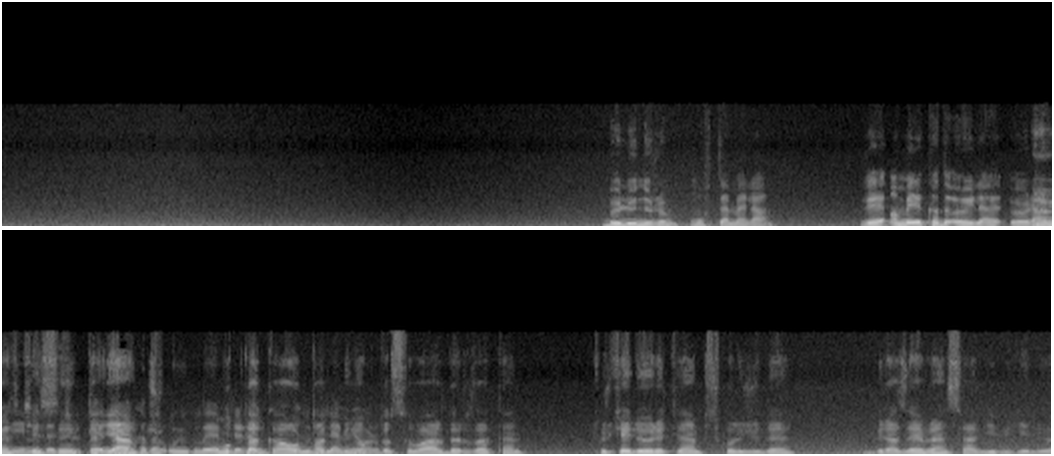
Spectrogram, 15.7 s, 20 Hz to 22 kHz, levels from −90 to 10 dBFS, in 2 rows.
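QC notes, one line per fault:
No technical faults are audible anywhere in the recording; the signal stays continuous and stable throughout.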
